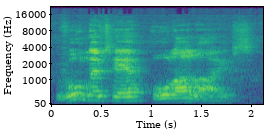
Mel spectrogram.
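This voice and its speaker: A man's voice: mid-range voice, big pitch swings, unhurried, mellow. A man doing a dry, put-upon teenage peasant lad, echoey room, heard from a distance. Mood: weary. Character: mild, long-suffering teenage peasant boy.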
